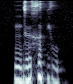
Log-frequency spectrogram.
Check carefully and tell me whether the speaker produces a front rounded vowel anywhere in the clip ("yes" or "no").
yes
